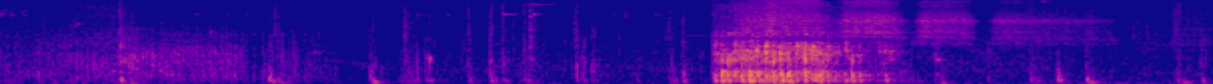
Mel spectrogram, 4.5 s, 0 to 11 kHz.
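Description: Horse hooves clip-clop in a steady trot in the game Kingdom Come Deliverance 2, then a loud whinny rises over them before the hoofbeats carry on, with no talk.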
